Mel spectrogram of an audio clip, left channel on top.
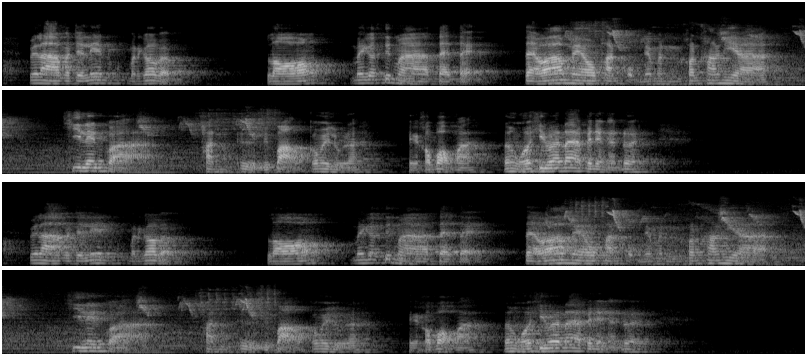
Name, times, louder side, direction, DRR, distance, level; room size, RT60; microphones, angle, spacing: voice 1, 0.3-1.7 2.7-3.2 3.5-4.7 5.2-7.7 8.6-9.5 10.0-11.7 12.1-12.8 13.1-14.5, left 3 dB, 90° left, 4 dB, 2.3 m, -25 dB
sound 1, 5.4-10.8, right 2 dB, 25° right, 2.8 m, -37 dB
22.0 x 16.0 x 3.4 m, 1.0 s
head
